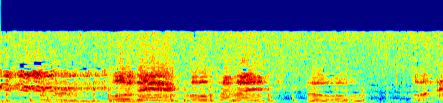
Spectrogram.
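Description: A riderless horse grazing on a trail toward Rock City whinnies loudly and repeatedly over a few seconds, its shrill wavering cries prominent, with hooves clip-clopping faintly underneath on a thin, radio-like recording.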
